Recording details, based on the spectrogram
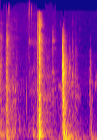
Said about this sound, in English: The ambulance door is closed.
